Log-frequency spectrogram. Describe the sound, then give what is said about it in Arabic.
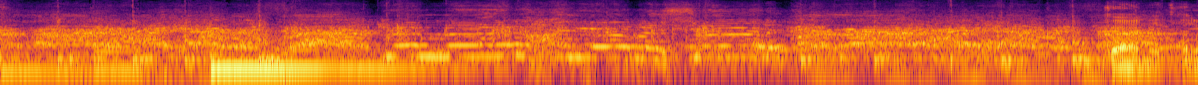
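A large crowd of protesters at a demonstration in the village of Al-Sahhara, Aleppo, chants loudly in unison, voices rising and falling in a steady rhythmic cadence, with sustained shouted tones carrying over a dense wash of crowd noise. “أعطينا أمثلة لبعض المظاهرات أو الأحداث اللي رفعت فيها الشعارات وغيرها مثلا بقرية السحارة الحلبية تواجد هتاف”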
